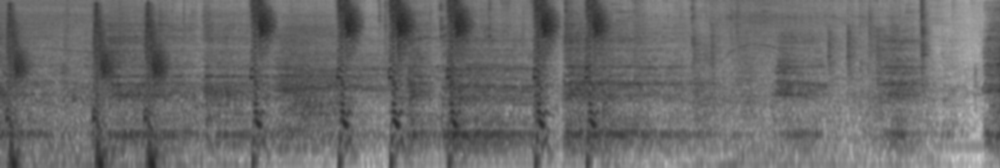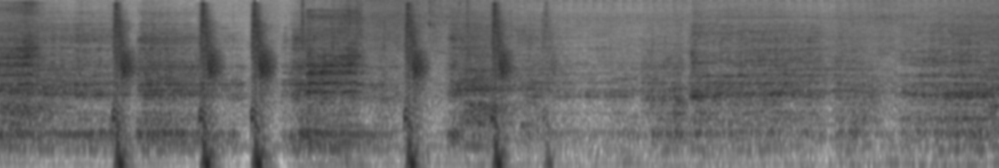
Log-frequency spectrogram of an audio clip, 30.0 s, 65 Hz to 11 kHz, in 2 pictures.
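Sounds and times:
cartoon punch swooshes and thuds: 0.0s - 0.5s, 1.4s - 2.6s, 3.8s - 4.2s, 5.0s - 7.1s, 8.0s - 9.2s, 16.7s - 17.1s, 18.0s - 19.2s, 21.1s - 21.5s, 22.4s - 23.4s.

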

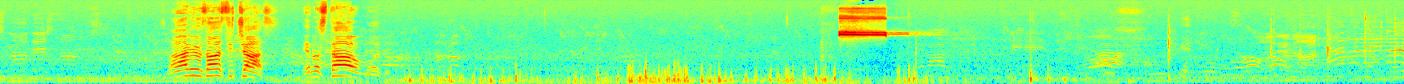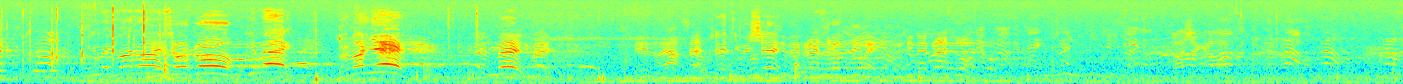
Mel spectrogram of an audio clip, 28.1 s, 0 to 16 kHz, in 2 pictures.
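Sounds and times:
referee's whistle: 8.4s - 9.4s.

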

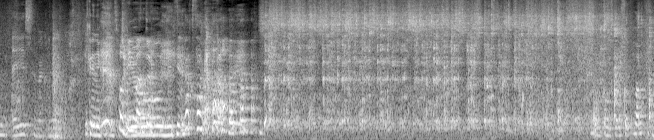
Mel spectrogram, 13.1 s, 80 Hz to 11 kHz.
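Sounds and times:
whisk scraping steel bowl: 5.2s - 13.0s.

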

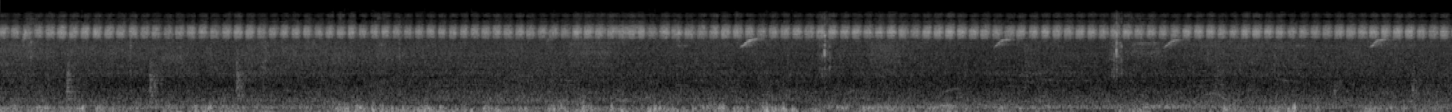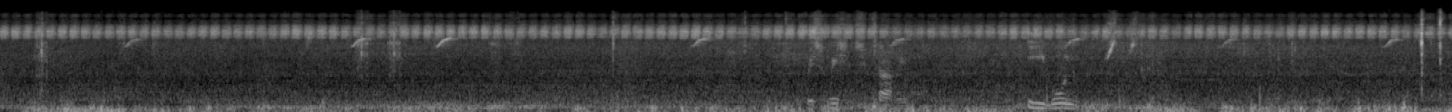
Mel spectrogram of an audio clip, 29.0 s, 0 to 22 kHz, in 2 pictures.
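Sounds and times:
insects trilling: 0.0s - 29.0s
low uneven rumble: 0.0s - 29.0s.

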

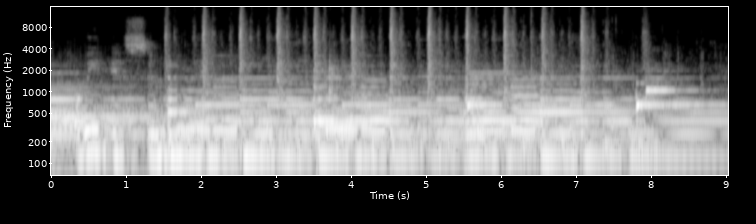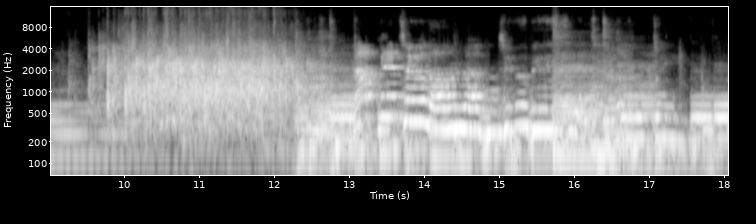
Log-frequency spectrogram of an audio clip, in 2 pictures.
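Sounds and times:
held keyboard chord: 0.0s - 9.5s
acoustic guitar: 0.0s - 9.7s, 12.0s - 18.0s
woman singing: 13.0s - 17.9s.

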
